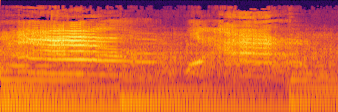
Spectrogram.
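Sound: cat meowing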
